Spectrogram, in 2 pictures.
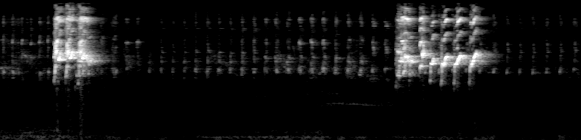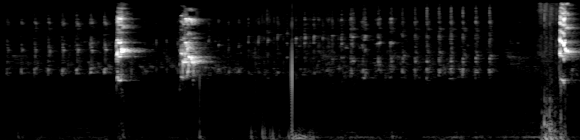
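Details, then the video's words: Two pet lovebirds indoors making relaxing chirp sounds: soft continuous ticking twitter throughout, broken by several loud bursts of shrill, scratchy chattering chirps, one at the very end. "Relaxing Chirp Sounds🤗 | Lovebird sounds"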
